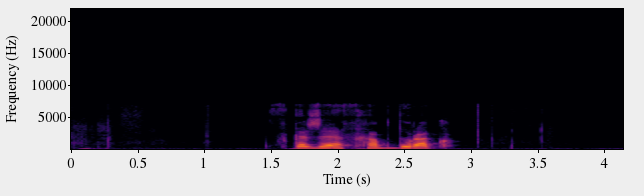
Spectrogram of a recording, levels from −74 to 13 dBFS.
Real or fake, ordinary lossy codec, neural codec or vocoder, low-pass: fake; none; vocoder, 44.1 kHz, 80 mel bands, Vocos; 7.2 kHz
